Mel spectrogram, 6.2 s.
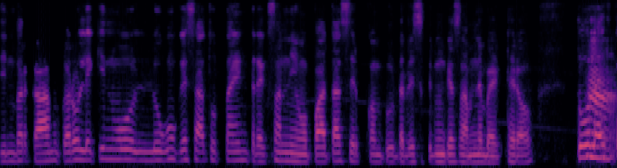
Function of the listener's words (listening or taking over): listening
